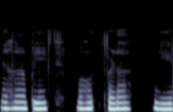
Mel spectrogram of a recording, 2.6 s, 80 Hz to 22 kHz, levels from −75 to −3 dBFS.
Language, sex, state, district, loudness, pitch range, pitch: Hindi, female, Bihar, Supaul, -18 LUFS, 205-215 Hz, 210 Hz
